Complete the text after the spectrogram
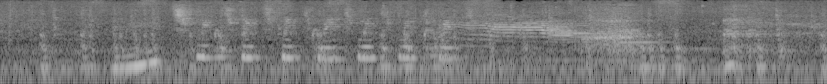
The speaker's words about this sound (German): Ich habe immer eine Katze auf meinen Schiffen gehabt. Sie bringt allen, die zu See fahren, Glück.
